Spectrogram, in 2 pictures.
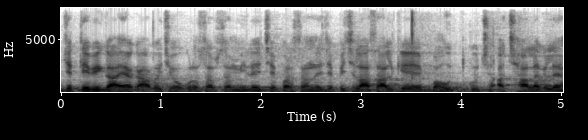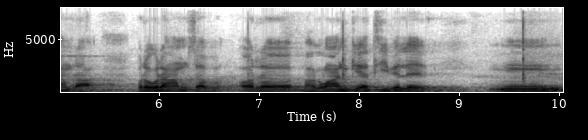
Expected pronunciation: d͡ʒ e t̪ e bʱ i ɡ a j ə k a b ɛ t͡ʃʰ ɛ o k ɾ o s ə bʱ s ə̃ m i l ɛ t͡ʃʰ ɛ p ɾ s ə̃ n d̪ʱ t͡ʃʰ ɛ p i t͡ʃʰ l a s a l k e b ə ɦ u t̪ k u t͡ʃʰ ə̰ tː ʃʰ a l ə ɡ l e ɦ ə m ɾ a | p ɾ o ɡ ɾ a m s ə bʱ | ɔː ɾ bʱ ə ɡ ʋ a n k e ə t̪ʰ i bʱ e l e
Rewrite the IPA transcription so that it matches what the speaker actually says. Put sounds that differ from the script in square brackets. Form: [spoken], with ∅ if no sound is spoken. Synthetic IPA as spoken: d͡ʒ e t̪ e bʱ i ɡ a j ə k a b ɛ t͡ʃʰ ɛ o k ɾ o s ə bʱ s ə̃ m i l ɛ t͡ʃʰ ɛ p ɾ s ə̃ n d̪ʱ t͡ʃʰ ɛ p i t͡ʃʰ l a s a l k e b ə ɦ u t̪ k u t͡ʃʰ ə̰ tː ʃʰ a l ə ɡ l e ɦ ə m ɾ a | p ɾ o ɡ ɾ a m s ə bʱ | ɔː ɾ bʱ ə ɡ ʋ a n k e ə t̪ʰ i bʱ e l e

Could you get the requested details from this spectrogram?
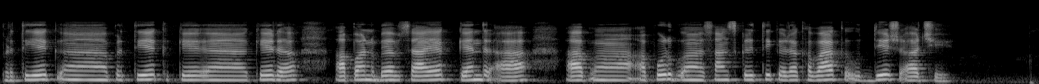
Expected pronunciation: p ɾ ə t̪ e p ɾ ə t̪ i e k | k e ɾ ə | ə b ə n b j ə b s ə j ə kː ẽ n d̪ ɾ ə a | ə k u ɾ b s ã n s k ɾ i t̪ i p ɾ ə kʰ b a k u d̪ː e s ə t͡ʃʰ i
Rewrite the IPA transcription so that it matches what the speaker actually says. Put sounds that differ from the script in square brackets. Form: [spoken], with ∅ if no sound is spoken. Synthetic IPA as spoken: p ɾ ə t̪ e p ɾ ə t̪ [j] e k | k e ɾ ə | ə [p] ə n b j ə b s [a] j ə kː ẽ n d̪ ɾ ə a | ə [p] u ɾ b s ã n s k ɾ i t̪ i [k] ɾ ə kʰ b a k u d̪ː e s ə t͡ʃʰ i

